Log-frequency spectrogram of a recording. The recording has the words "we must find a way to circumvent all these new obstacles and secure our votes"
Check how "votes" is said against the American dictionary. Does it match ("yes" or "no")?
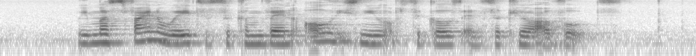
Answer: yes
